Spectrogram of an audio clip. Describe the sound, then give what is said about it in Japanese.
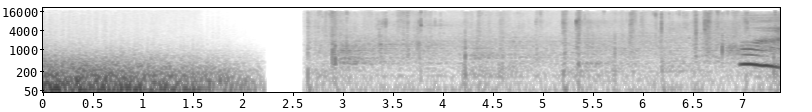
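A deep, loud ground rumble, one of the frequent tremors of late, rolls for about two seconds and then cuts off abruptly, followed by quieter scattered knocks and shuffling noises. “あ、最近多いな、地鳴り。”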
